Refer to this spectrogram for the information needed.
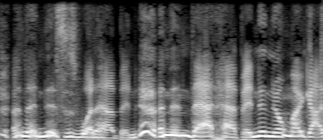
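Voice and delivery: loud, agitated nightmare recap; worked-up retelling. Acted. Someone telling friends their nightmare, loud and worked up. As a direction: act out breathlessly reporting a bad dream.

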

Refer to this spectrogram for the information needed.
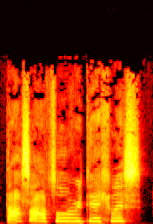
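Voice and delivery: squeaky high mock Peaky Blinders voice, laughing through it; high-pitched parody gangster voice cracking with laughter; mock Tommy Shelby. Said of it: "I'm Tommy Shelby".

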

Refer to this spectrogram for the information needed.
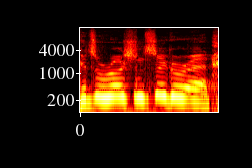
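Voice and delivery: high-pitched mock enthusiasm; hyped-up retold cop pitch; imitated excited cop. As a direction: show it off like a prize. Acting cop showing off the carton.

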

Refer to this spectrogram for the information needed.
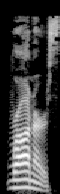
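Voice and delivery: "Runners" with a flat Dublin vowel, like "ronners"; Dublin pronunciation. Retold or imitated. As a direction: say "Runners" as "rahn-ers", imitating the mate. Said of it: "the accent is quite dub".

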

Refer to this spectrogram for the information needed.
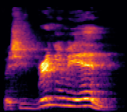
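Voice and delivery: high, loud exasperated outburst. Real, not acted. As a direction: burst out in frustration. Frustrated complaint about boss.

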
